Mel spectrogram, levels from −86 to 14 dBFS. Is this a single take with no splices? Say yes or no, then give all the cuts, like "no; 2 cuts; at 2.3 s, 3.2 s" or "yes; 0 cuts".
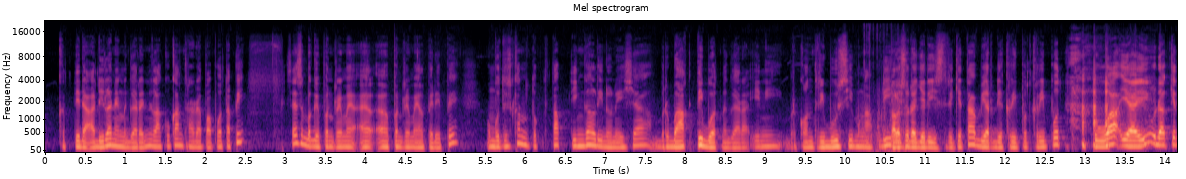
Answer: no; 1 cut; at 10.6 s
